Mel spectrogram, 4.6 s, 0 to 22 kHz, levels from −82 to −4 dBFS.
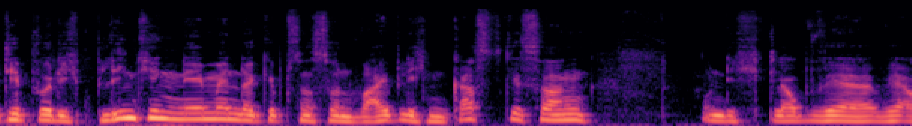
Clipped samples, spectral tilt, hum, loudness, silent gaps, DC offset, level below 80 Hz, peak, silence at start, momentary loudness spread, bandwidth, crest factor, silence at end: under 0.1%; -8 dB/octave; none; -29 LUFS; none; under 0.1%; -60 dBFS; -14 dBFS; 0 s; 8 LU; 16 kHz; 16 dB; 0 s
